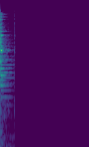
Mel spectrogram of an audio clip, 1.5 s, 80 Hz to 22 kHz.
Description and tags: Bottle Cap Glitch #4
a glitch in the system is an opening. a malfunction creates a perceptual crack where the once inviolable and divine ordering of life is rendered for what it is: an edifice, produced and maintained through violence and cruelty, a thin veneer that papers over its gaping emptiness. To take the glitch as invitation to invent anew; this is the promise of field recording capital's detritus.
Recorded with a Tascam Dr100.
field-recording, drum-kits, sample-pack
